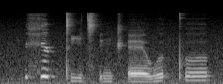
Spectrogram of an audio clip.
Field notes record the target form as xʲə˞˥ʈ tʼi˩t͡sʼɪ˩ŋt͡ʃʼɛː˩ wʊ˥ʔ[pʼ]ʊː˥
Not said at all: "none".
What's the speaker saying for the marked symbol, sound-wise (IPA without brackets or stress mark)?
pʼ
